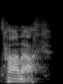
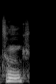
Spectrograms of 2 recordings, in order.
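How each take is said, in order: First: The word is said as two syllables. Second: The word is said as one short syllable. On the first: The speaker calls it right. "They pronounce it Tanakh" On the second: The speaker calls it wrong. "The Hebrews wouldn't pronounce it tunk"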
